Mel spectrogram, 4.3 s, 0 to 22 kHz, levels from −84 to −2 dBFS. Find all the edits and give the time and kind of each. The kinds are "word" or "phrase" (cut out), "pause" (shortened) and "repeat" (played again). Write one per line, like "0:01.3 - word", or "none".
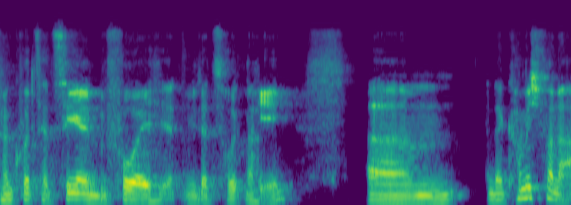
0:01.4 - word
0:01.9 - word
